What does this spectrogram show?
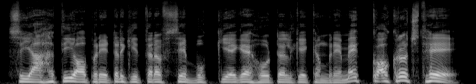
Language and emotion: Urdu, disgusted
